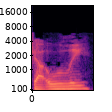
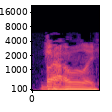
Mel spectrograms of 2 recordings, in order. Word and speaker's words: Shuli: It's spelled with an A, so it's pronounced Shauli. Shauli.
